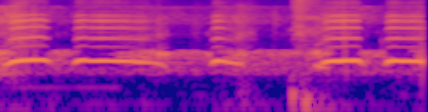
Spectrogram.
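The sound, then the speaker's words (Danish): Blackbird singing outside a window: several short, mellow, fluting phrases repeat in quick succession with brief gaps. Each phrase is moderately loud and no one speaks. “Nå jo, det er bare en solsort.”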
